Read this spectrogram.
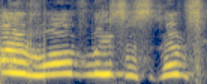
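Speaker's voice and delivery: put-on very high, squeaky, dim little-boy voice. Asked to do a Ralph impression, speaker attempts it: Ralph Wiggum voice. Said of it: "can you do a Ralph impression or no?".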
